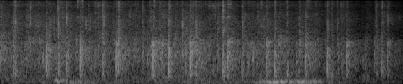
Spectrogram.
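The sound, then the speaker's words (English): A crowd applauds the student mentees of a mentoring program steadily for about three seconds, many hands clapping in a dense, crackling patter at an even, moderately loud level with no voices on top. “So please give our mentees a round of applause for stepping up.”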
